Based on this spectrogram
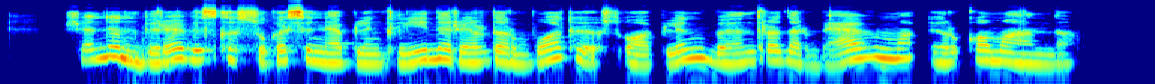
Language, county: Lithuanian, Panevėžys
